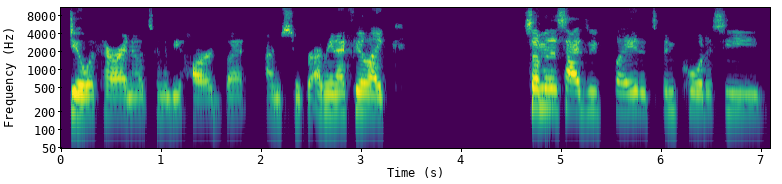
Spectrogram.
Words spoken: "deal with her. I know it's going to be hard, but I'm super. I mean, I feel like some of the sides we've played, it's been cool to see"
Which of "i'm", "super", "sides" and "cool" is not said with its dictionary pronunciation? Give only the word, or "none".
none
